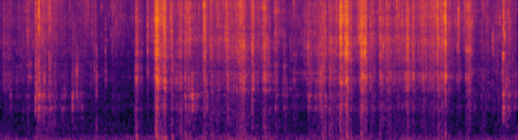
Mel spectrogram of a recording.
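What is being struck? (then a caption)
Bar of soap scraped with a metal knife. A metal knife blade scrapes and cuts a hand-sized, dry, purple and pink bar of soap held in the palm, breaking it into crumbly pieces. Dense, bright, crisp crackling and crunching scrapes come in quick bursts, with sharper crunches around the middle and later in the clip. The short, dry sounds die away almost at once.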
